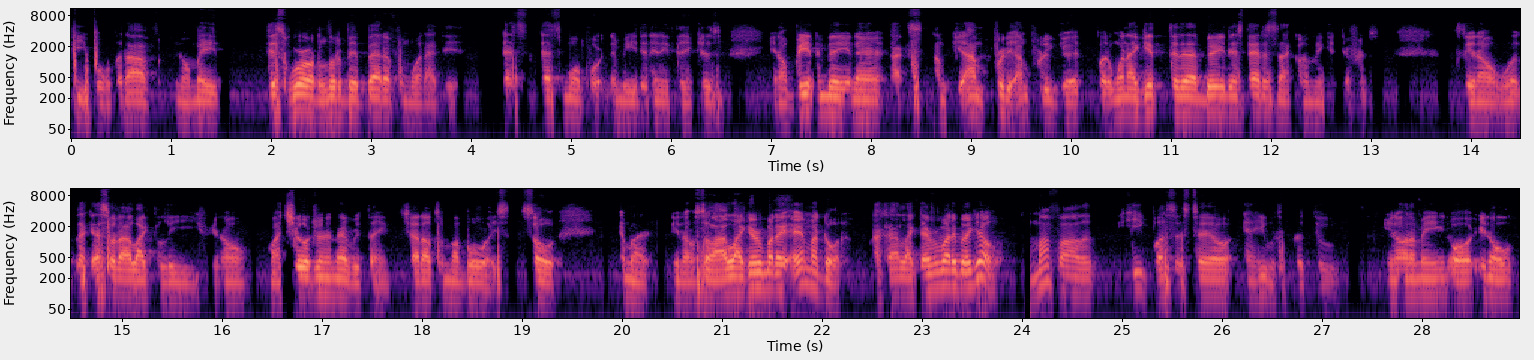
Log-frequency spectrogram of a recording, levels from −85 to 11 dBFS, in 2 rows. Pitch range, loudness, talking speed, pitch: 90-110 Hz, -21 LUFS, 230 wpm, 100 Hz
